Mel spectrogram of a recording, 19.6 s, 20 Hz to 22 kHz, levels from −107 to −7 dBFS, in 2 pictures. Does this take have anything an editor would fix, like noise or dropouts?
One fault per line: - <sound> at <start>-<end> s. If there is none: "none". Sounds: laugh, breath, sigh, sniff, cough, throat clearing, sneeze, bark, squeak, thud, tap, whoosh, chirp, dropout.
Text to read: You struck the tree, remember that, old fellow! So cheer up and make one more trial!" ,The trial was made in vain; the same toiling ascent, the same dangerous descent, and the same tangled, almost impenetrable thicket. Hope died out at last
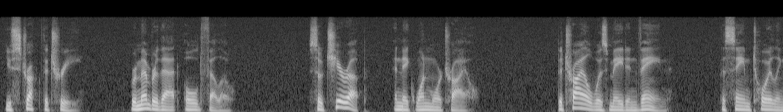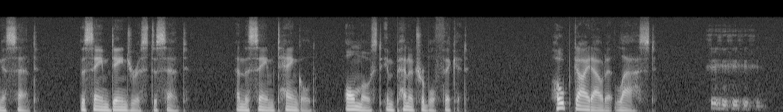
- laugh at 18.6-19.4 s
